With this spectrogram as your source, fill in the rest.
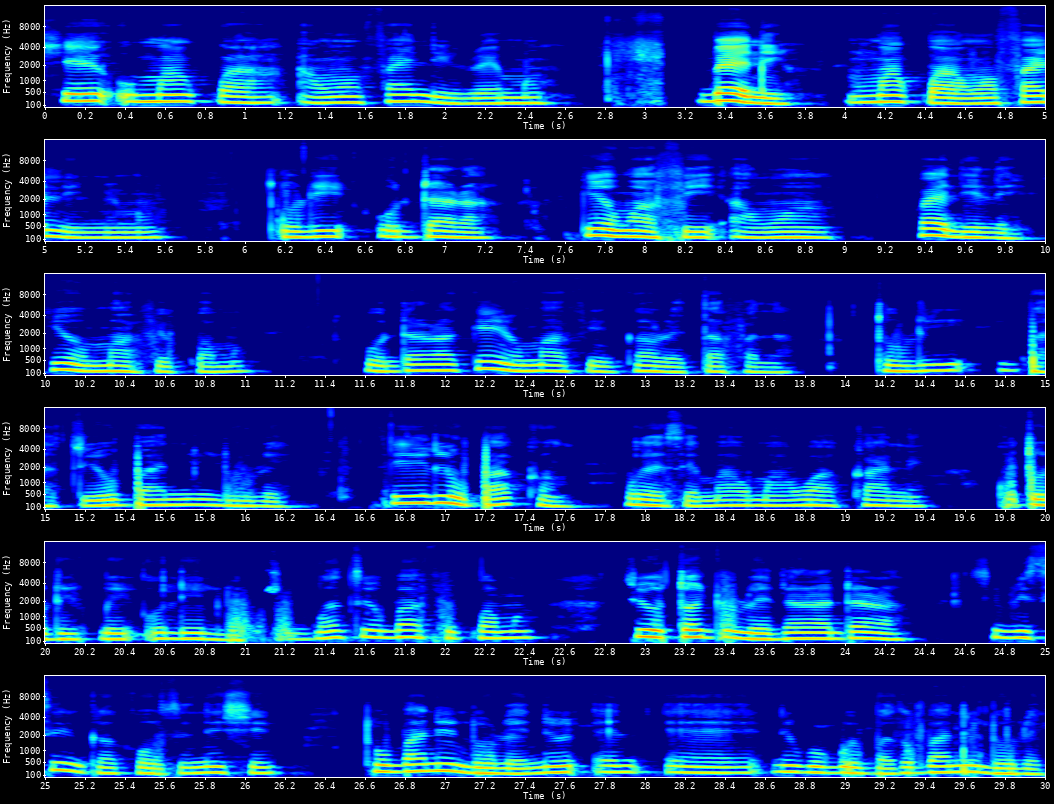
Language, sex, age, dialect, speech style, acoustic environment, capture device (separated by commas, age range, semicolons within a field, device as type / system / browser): Yoruba, female, 25-34, Nigeria - Lagos Yoruba, focused, silence, desktop / Linux / Chrome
